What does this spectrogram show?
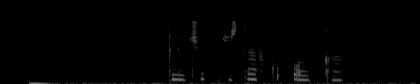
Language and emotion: Russian, neutral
